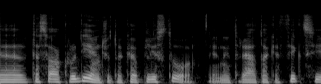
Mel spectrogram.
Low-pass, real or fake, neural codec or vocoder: 10.8 kHz; real; none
